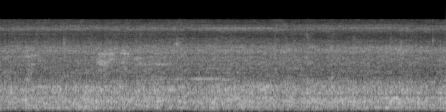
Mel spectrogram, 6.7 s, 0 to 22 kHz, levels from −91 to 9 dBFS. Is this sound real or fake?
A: real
